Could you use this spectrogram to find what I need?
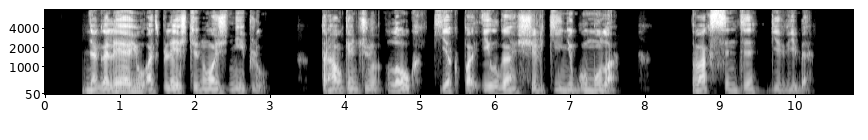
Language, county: Lithuanian, Utena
